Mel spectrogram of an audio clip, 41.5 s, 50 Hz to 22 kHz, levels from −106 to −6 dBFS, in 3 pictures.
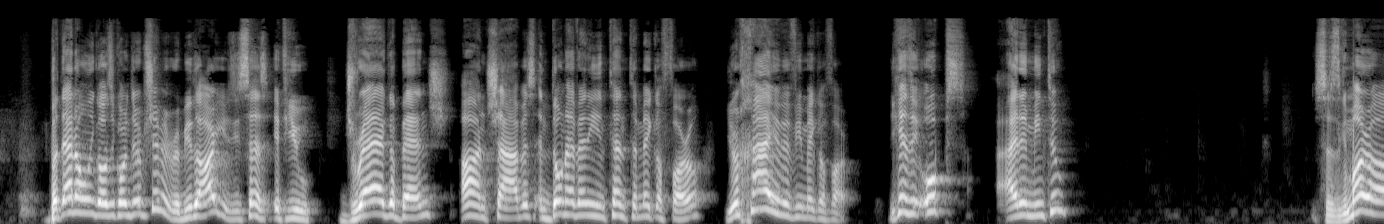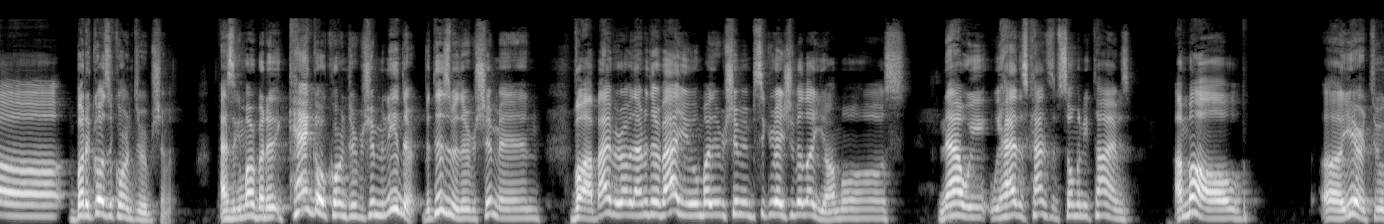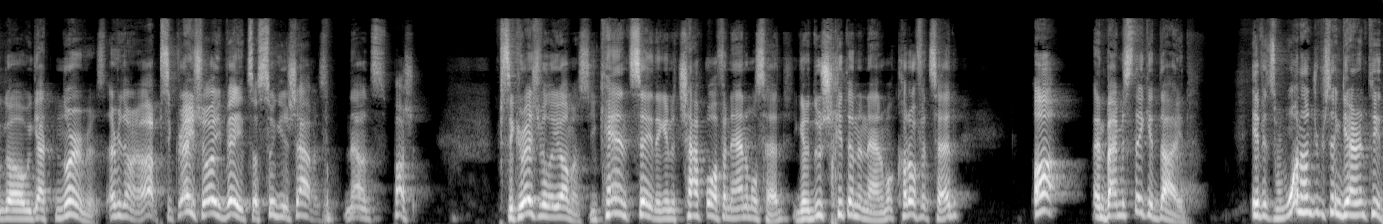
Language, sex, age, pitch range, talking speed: English, male, 20-39, 160-235 Hz, 185 wpm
